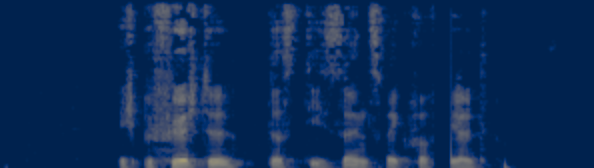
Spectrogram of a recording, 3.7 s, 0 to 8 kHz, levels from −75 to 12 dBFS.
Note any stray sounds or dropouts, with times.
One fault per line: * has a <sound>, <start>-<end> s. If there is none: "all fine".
* has a dropout, 2.7-2.8 s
